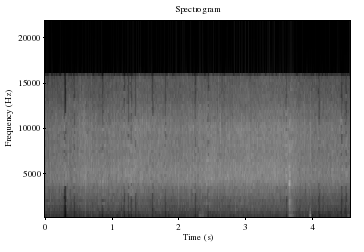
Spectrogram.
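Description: Cabbage, capsicum, peas and shredded chicken frying in hot oil in a karahi on high flame, a steady sizzle as a metal spoon stirs them; the spoon knocks against the pan twice near the end.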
